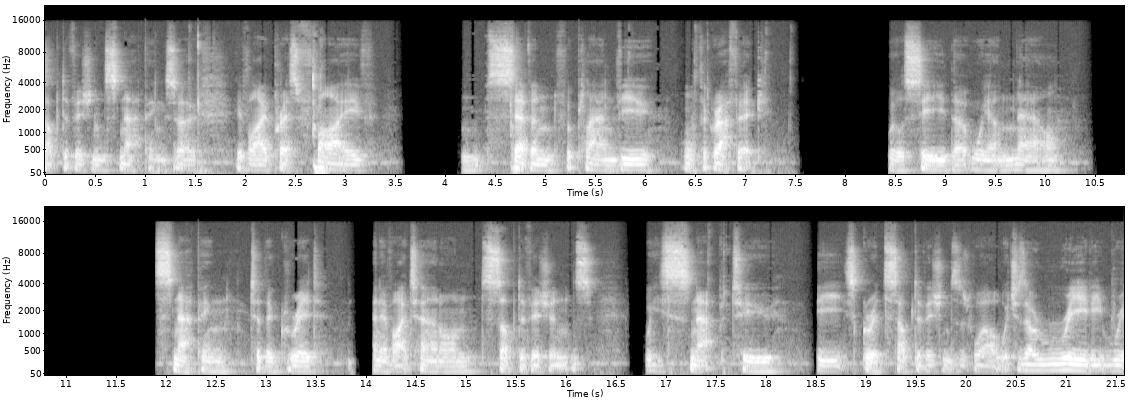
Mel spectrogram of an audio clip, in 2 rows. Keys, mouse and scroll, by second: 1.1 middle click, 1.5 shift+middle click, 2.7 5, 4.7 7, 6.5-7.3 shift+middle drag, 15.4 click, 16.4 middle click, 16.5 middle click, 16.8 middle click, 17.2 shift+middle click, 17.5 shift+middle click.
